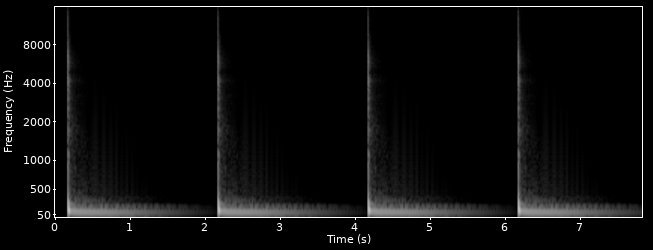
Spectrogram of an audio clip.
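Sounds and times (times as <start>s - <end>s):
tom drum: 0.2s - 0.7s, 2.2s - 2.7s, 4.2s - 4.7s, 6.2s - 6.7s.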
